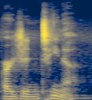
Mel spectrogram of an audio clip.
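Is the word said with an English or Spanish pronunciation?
English. The word is said with English pronunciation. The speaker shows command of English. "as if you were just a native English speaker"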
